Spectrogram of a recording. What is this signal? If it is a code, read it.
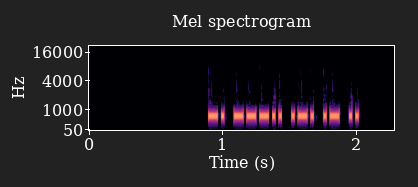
Morse code, heard as a keyed tone, about 48 wpm, 700 Hz. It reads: N8RAI
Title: USA Call Signs - 5 Characters - 4x Character Spacing - 50wpm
